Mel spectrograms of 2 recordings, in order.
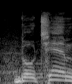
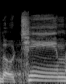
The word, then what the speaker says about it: Boatim: you got bodum right a lot of people are like how do we even pronounce this bowtim botem okay vote i am bodum actually means boat international marketplace and it can be called all three that's that's just fine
